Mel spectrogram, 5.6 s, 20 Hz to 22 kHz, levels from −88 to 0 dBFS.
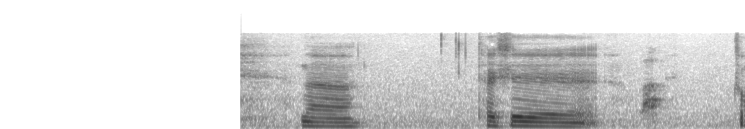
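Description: The clip opens with a cut-off start. There's dead digital silence from 0 to about 1.80 s, and then the speech just appears at 1.80 s, already mid-sound, with no natural onset or fade-in. That's what you get when capture or the stream began late and grabbed the talker partway through, so the first bit of the utterance is simply missing.

Then, from 4.79 to 4.99 s, there's a short burst of the other side's voice leaking through. For about a fifth of a second a second voice sits in the mix, only a little quieter than the main speech. The likely cause is the far end playing out of a loudspeaker on the talker's device, with the echo canceller letting a scrap of it back into the microphone. The band-limiting to 8 kHz on top is just the call's normal mic processing.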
